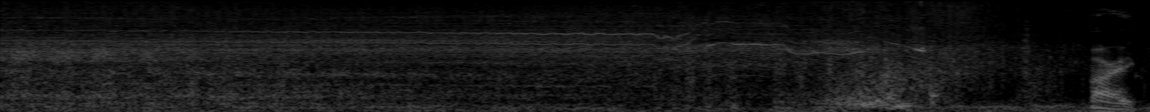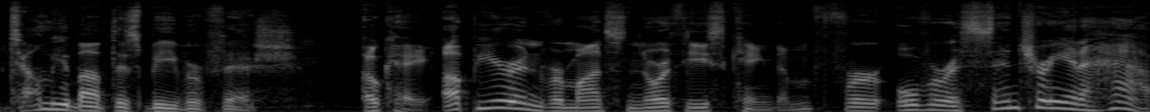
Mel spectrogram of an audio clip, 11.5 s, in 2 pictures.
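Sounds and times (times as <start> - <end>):
powered ice auger drilling through ice: 0.0 - 5.4
speech: 5.5 - 11.4.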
